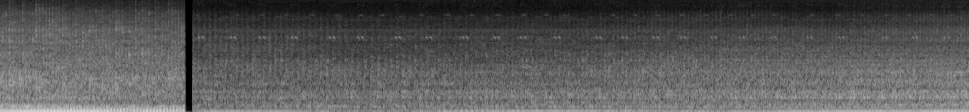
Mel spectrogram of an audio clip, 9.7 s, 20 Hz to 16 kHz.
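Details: Restored 1921 American LaFrance fire engine (Licking County Fire Dept.), restoration finished, idling: deep, even low rumble with a steady beat, no misses or knocks over the background; old engine running healthy.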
